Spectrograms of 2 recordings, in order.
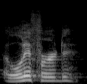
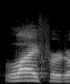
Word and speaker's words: Lyford: His last name may be pronounced Lyford. It's spelled L-Y-F-O-R-D.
